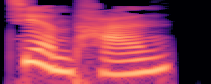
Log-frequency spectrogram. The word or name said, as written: 键盘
